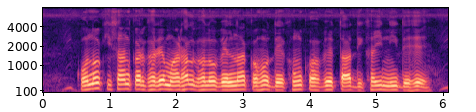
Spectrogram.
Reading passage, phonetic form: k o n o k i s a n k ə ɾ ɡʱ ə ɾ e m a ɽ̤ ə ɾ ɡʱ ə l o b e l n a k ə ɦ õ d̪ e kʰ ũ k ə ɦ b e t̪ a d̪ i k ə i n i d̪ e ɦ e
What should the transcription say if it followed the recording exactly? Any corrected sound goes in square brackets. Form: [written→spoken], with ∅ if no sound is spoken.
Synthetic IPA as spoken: k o n o k i s a n k ə ɾ ɡʱ ə ɾ e m a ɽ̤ ə [ɾ→l] ɡʱ ə l o b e l n a k ə ɦ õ d̪ e kʰ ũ k ə ɦ b e t̪ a d̪ i [k→kʰ] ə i n i d̪ e ɦ e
